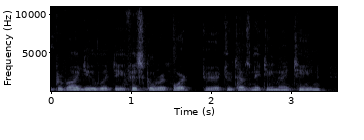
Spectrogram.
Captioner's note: speaking French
